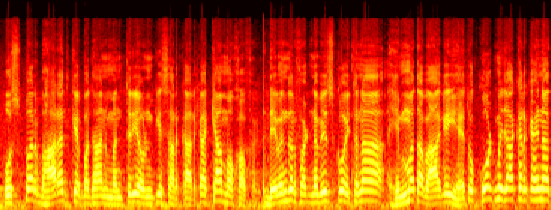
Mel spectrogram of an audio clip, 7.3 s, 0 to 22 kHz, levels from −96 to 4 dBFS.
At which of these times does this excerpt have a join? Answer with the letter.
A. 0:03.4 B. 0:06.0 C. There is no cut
A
